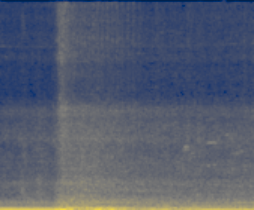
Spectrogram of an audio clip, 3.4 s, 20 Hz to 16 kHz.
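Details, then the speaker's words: 1989 Mitsubishi Pajero V6 revving after cracked, warped exhaust manifold was replaced with Australian-made stainless steel extractors: deep, even exhaust note climbing and settling cleanly, no ticking or puffing; exhaust sealed and healthy, quieter, sounds way better. "yeah dude it sounds way better [Music] way better it's quieter awesome job well done"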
